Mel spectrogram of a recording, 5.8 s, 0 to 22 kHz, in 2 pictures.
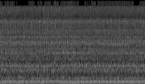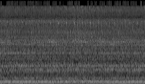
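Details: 2015 Dodge Challenger Hellcat at idle: steady heavy idle with a faint, thin, unwavering whine, which the owner suspects is a supercharger bearing starting to fail; sometimes loud enough to hear from the driver's seat.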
